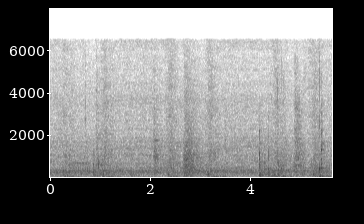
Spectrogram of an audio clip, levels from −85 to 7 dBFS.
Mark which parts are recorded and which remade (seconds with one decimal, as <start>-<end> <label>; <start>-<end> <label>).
0.0-5.7 recorded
